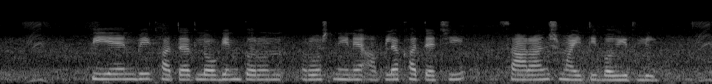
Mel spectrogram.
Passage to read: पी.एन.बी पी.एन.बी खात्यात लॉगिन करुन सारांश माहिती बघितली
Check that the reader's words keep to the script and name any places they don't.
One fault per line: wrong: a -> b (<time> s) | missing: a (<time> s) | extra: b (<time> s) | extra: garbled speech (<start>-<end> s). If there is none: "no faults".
missing: पी.एन.बी (1.5 s)
extra: रोशनीने आपल्या खात्याची (3.0 s)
